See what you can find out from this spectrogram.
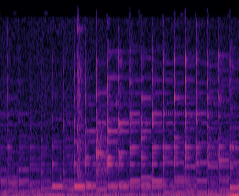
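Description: A mobile phone rings with a bright, repeating electronic melody, its tones pulsing rhythmically over a low background hum.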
